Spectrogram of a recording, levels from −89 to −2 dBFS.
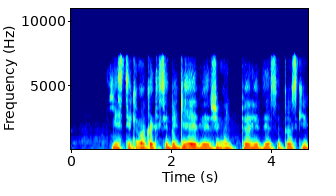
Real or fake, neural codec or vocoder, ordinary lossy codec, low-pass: fake; codec, 16 kHz, 2 kbps, FreqCodec, smaller model; MP3, 96 kbps; 7.2 kHz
